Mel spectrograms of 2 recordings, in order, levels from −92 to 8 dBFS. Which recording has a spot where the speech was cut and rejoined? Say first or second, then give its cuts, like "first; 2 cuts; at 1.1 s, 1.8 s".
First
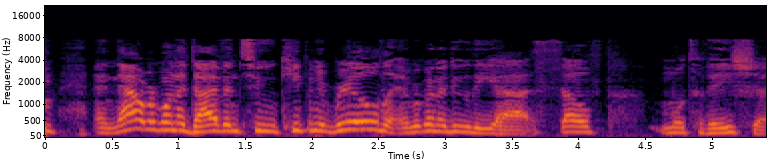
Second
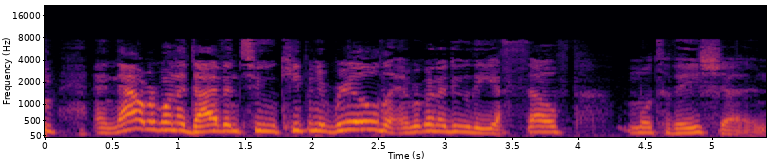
second; 1 cut; at 3.4 s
